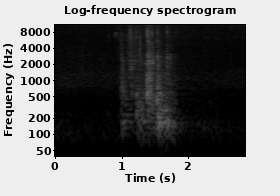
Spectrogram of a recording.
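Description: A cardboard box thumps down into a pickup bed.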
